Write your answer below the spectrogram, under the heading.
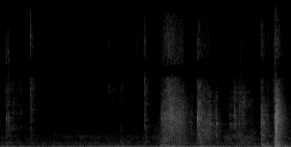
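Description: Cable being handled and pressed into small plastic clips on a laser engraver's frame: scattered light clicks and a brief rustle of wire, with one sharp click near the end.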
